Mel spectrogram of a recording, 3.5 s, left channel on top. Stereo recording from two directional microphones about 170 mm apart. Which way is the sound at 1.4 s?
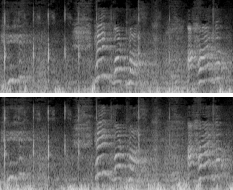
25° left (ahead or behind).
